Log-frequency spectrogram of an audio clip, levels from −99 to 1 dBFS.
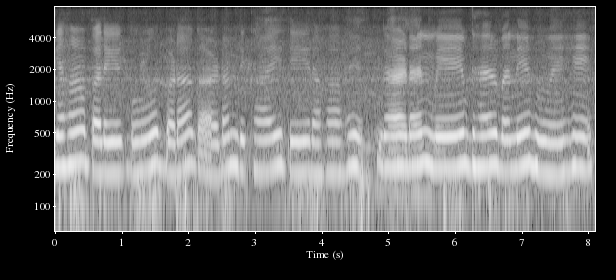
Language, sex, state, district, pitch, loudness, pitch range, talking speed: Hindi, female, Bihar, Begusarai, 225 Hz, -13 LUFS, 205-240 Hz, 125 wpm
